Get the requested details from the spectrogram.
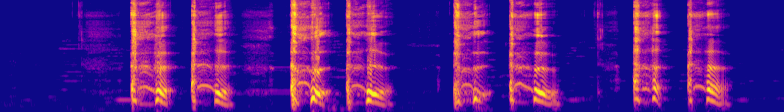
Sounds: Cough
